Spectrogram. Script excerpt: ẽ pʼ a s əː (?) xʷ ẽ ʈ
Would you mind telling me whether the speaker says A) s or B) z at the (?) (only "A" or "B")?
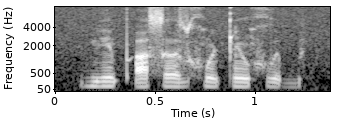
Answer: B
